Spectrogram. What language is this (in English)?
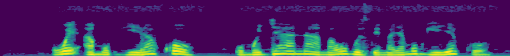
Kinyarwanda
